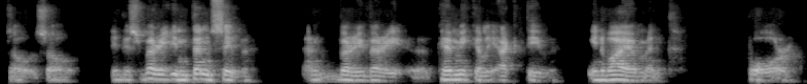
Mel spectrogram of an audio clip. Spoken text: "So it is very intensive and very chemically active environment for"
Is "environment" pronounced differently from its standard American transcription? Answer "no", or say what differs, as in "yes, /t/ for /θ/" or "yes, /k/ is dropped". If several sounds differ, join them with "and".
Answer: no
